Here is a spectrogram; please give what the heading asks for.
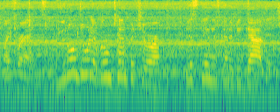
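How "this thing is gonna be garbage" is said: usual speaking voice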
